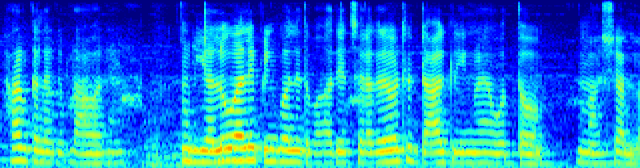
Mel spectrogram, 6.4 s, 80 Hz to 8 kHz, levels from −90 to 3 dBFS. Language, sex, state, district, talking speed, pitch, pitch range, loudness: Hindi, female, Uttar Pradesh, Muzaffarnagar, 245 wpm, 180 Hz, 175-195 Hz, -31 LUFS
